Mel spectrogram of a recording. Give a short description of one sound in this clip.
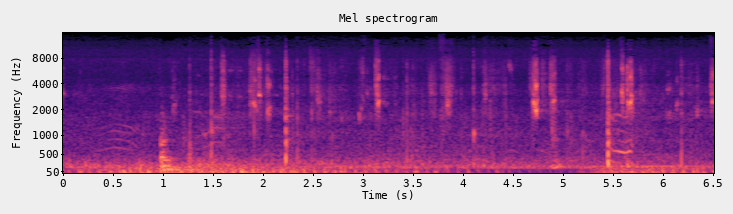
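A tennis ball is struck sharply with a racket, back and forth.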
